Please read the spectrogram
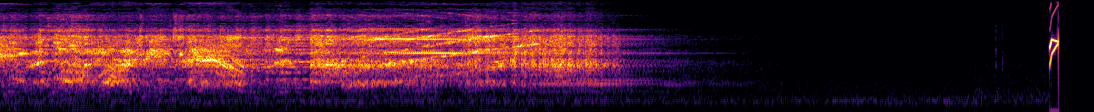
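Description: Bandai DX Kamen Rider Chronicle Gashat toy playing electronic music through its small built-in speaker, thin with no bass, fading out about five seconds in. Just before the end comes a brief, loud swooping electronic tone.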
